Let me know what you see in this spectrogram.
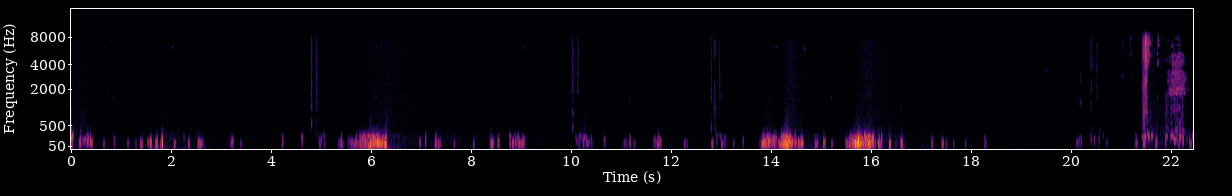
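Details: Soft, low heartbeat thumps through a stethoscope with bursts of chest-piece rubbing during a physical assessment of a calm, cooperative adult female patient in no distress; normal heart sounds, no extra sounds or murmurs evident.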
